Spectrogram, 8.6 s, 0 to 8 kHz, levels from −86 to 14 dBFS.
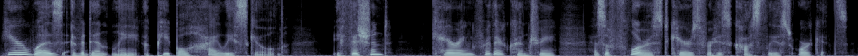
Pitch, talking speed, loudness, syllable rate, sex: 190 Hz, 140 wpm, -19 LUFS, 4.8 syllables/s, female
